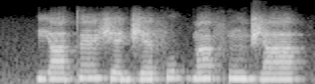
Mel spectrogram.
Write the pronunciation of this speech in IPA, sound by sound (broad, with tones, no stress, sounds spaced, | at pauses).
j a˨ t ɛ̃˧ ʃ ɛ˨ d͡ʒ ɛ˨ f o˧ ɡ͡b ã˧ f ũ˧ d͡ʒ a˧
